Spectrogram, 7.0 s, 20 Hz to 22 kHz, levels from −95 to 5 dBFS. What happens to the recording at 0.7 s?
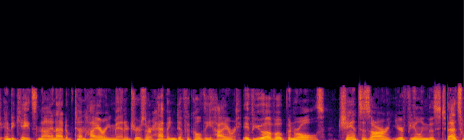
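Nothing goes wrong at 0.7 s: the speech passes through intact, with the call path's Opus coding at its band-limited top end and no dropout, glitch or distortion at that moment.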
